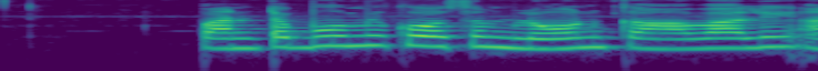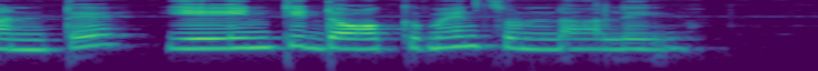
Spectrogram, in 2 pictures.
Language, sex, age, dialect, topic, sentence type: Telugu, female, 25-30, Utterandhra, banking, question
